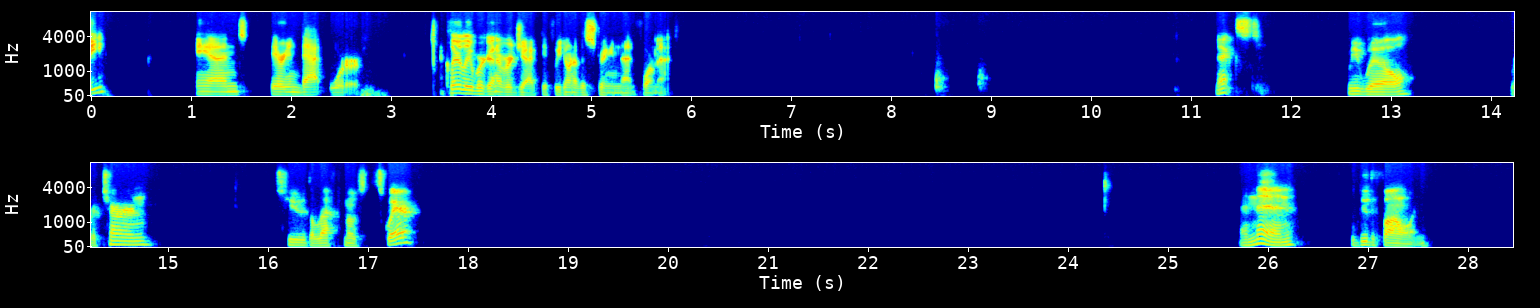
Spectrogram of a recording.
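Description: A man speaks calmly and clearly into a close microphone, in short bursts with long pauses.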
